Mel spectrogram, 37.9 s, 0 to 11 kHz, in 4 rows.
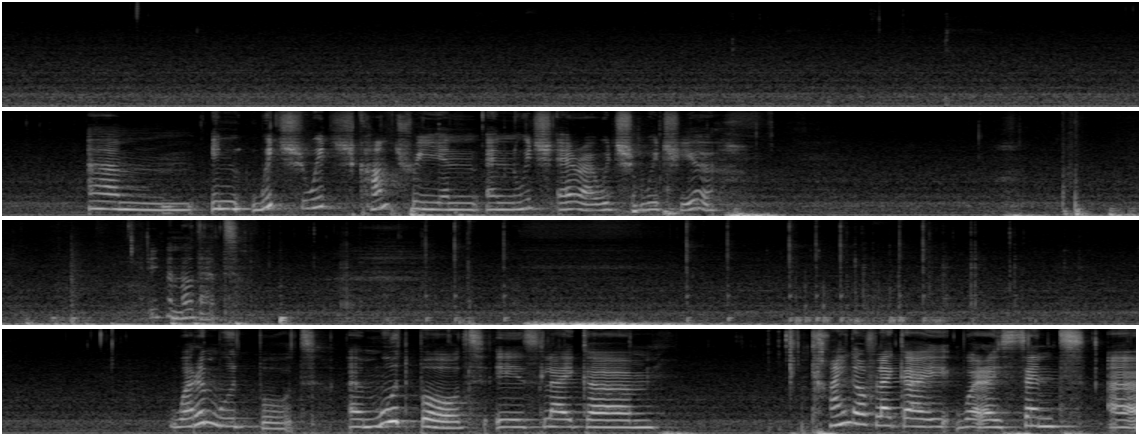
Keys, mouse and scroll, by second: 22.6 Tab, 26.1-30.5 middle drag.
